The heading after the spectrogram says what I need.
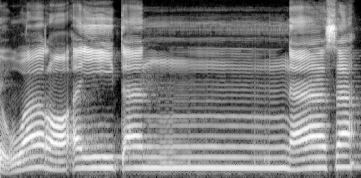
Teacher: وَرَأَيْتَن، جب تا کو نون کے ساتھ ملائیں گے تو غنہ کریں گے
